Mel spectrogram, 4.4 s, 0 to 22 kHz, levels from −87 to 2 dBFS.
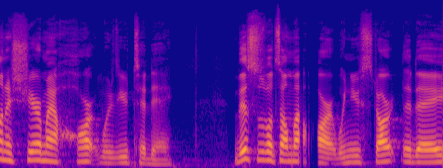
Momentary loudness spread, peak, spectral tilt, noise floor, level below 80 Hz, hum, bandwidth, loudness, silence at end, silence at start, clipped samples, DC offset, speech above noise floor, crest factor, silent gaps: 11 LU; -10 dBFS; -4.5 dB/octave; -64 dBFS; -68 dBFS; none; 17 kHz; -27 LUFS; 0 s; 0 s; under 0.1%; under 0.1%; 38 dB; 18 dB; none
